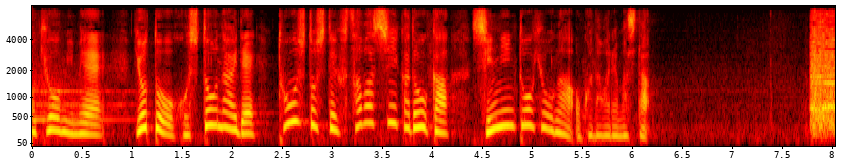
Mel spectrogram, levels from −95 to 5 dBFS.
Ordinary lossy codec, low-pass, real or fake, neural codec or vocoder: none; 7.2 kHz; real; none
